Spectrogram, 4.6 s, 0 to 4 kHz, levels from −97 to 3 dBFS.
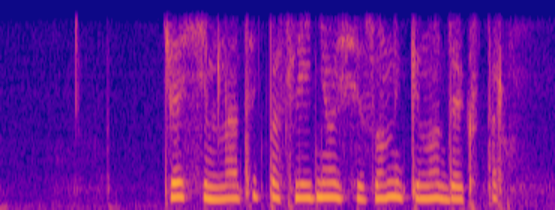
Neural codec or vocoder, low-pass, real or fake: vocoder, 44.1 kHz, 128 mel bands, Pupu-Vocoder; 3.6 kHz; fake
